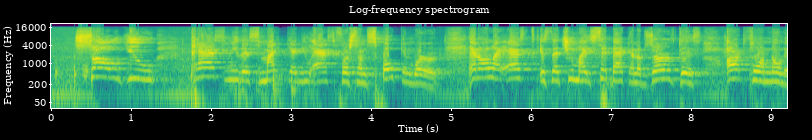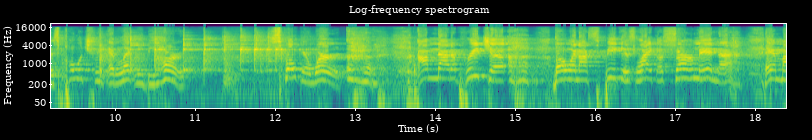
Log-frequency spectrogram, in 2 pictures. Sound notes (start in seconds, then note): 12.4 laughs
